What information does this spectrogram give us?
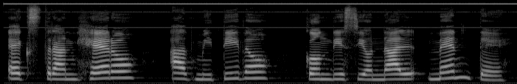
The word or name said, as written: extranjero admitido condicionalmente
